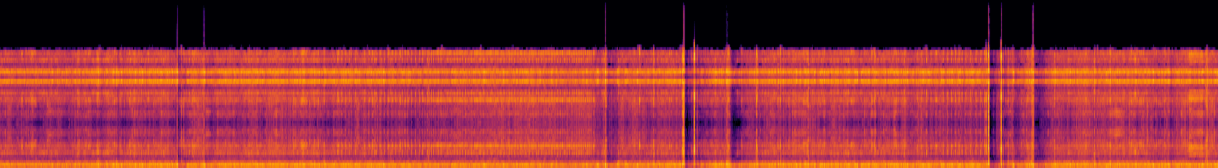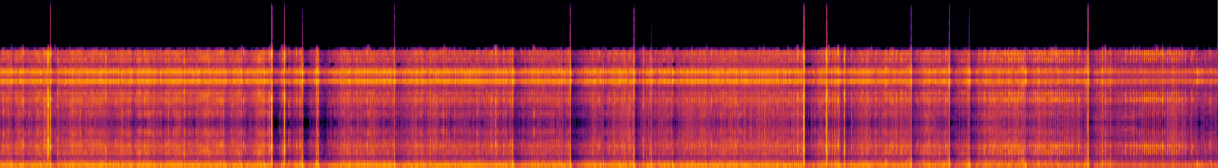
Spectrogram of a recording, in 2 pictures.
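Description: Cyclocross bike ridden fast over rough dirt and grass, heard through a camera mounted on the bike: a steady rushing noise of wind and tyres broken by frequent sharp knocks and rattles as the bike jolts over bumps.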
